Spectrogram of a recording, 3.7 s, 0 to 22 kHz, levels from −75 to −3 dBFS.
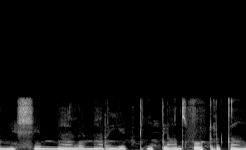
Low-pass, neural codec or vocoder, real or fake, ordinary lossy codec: none; none; real; none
